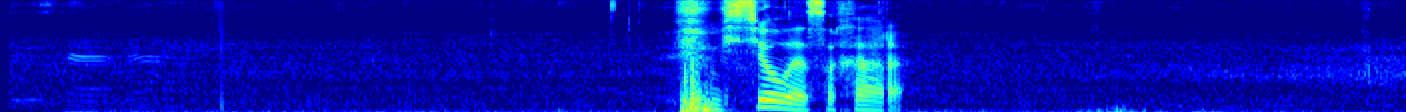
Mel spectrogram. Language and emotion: Russian, positive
